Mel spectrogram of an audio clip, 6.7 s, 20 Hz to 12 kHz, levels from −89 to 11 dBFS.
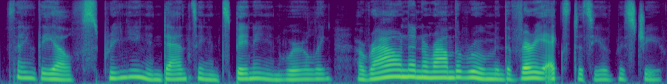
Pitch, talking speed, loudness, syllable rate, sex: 175 Hz, 190 wpm, -19 LUFS, 5.0 syllables/s, female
